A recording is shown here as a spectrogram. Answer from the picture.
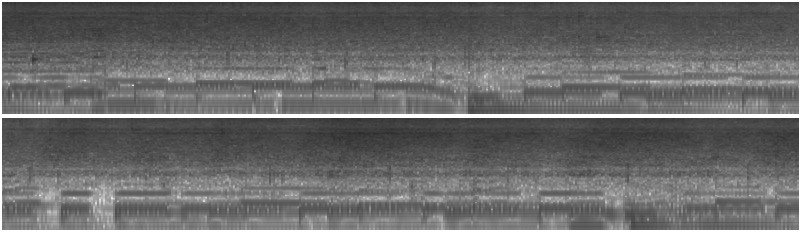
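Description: Curry sizzling in oil in a kadai while a metal ladle stirs it, the masala paste just added to the softened tomatoes and onions. Background music with held low notes plays underneath.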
